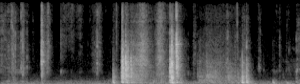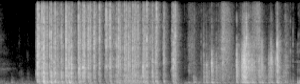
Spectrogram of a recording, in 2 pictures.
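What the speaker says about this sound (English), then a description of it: "It's so nice to be able to shuffle a little better." Tarot cards are shuffled in quick riffling bursts, a few short rustles first, then a longer, louder stretch of rapid flicking.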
